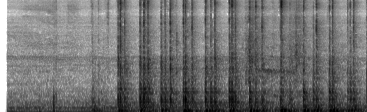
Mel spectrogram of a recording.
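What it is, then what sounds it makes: Laminate kitchen countertop. Fingertips and short nails of one hand tap on a flat, speckled brown laminate kitchen countertop. After a quiet start, a quick, uneven run of dull, low-pitched knocks follows, each dying away almost at once with no ring.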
